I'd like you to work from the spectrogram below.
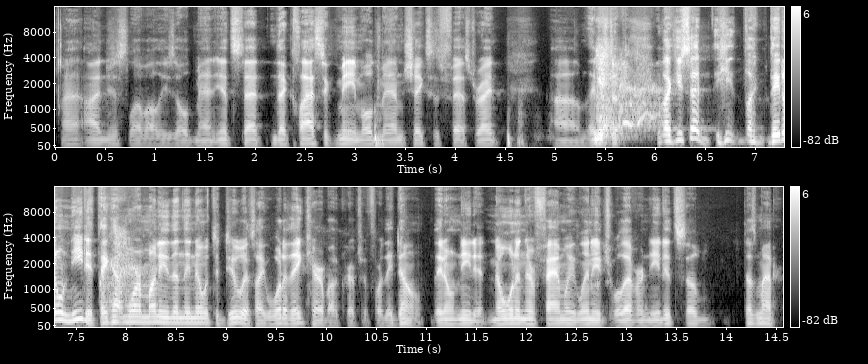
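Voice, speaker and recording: A man's voice: on the low side, quick pace, dry recording, clean studio sound. A man hosting a talk show in an informal, jokey, chatty way. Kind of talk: casual chat.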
